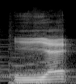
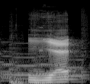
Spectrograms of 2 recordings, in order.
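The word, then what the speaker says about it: いいえ: Iie. Uh notice a high accent on the ha. Iie.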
